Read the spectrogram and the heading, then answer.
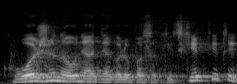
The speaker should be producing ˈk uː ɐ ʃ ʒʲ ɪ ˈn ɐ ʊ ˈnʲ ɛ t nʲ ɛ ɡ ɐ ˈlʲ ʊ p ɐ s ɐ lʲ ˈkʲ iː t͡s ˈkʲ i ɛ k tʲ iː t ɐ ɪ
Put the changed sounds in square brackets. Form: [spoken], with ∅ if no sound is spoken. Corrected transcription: ˈk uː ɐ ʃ ʒʲ ɪ ˈn ɐ ʊ ˈnʲ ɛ t nʲ ɛ ɡ ɐ ˈlʲ ʊ p ɐ s ɐ [∅] ˈkʲ iː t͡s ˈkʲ i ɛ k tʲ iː t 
